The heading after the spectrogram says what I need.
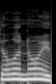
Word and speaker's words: Illinois: It's Illinois. The S is silent.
